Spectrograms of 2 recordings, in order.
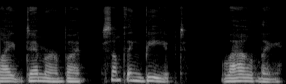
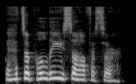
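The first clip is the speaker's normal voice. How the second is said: higher, louder relieved cry; cried in relief; 9 semitones higher, 7 dB louder, faster than usual. A narrator's reading. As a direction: call out in sudden relief. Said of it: "Kendo cried in relief".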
